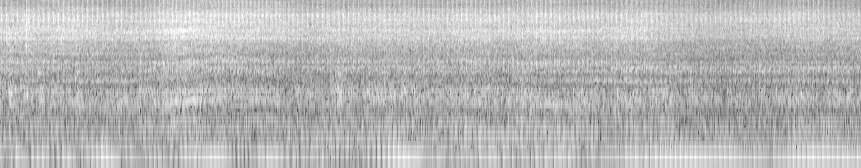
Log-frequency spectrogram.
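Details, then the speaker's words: Motorcycle after replacing the cushion gear and main gear to cure engine noise: even single-cylinder idle with a soft steady beat, no gear whine or clatter; engine now sounds healthy, slight remaining noise attributed to tappet. "आप check कर सकते हैं इसमें आवाज़ वगैरह बिल्कुल नहीं है, बिल्कुल इंजन ओके हो गया है, इंजन वगैरह ओके हो गया है।"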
